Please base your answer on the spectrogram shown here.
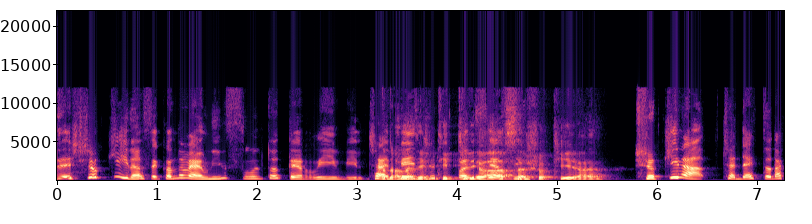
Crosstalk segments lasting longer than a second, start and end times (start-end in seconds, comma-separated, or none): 3.2-4.6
